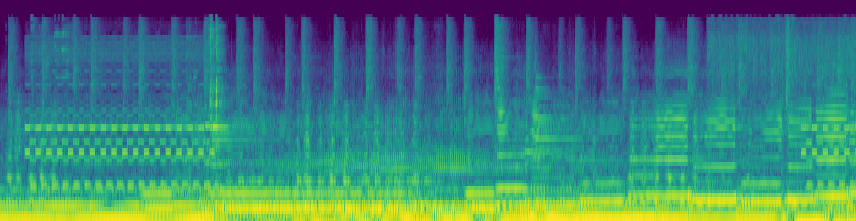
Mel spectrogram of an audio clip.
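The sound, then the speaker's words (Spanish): A mobile phone ringing with a melodic ringtone while lying on a bed at home, a loud, continuous repeating tune of stepped electronic tones that plays without pause for the whole stretch. “¿Dónde está su teléfono? Está suene y suene.”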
